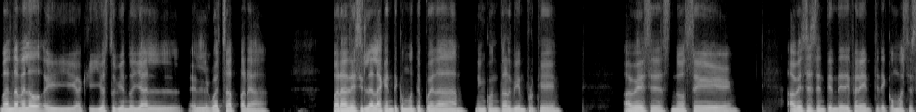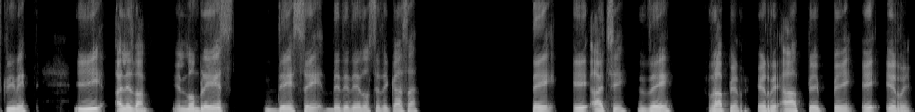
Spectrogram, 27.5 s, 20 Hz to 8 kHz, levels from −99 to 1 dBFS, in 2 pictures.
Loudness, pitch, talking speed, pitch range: -30 LUFS, 115 Hz, 105 wpm, 105-130 Hz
